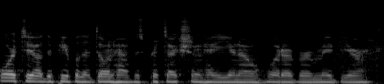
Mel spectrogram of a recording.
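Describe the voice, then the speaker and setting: A man talks in a somewhat breathy voice. His intonation stays fairly even. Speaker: religious video blogger. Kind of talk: testimony. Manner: hesitant, many fillers.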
